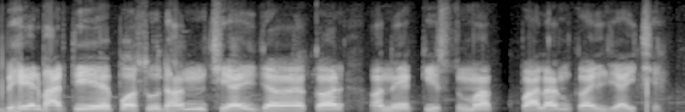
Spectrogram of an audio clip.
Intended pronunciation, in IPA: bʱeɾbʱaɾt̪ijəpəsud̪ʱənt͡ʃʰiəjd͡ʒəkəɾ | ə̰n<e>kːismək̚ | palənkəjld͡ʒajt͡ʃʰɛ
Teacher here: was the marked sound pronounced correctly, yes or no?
yes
